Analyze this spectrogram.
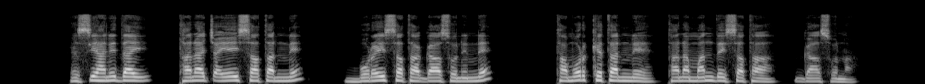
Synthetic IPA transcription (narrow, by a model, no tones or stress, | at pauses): hɛsːɪhɐnɪd̪ɐj | t̪ɐnɐt͡ʃʼɐjɛjsːɐt̪ɐnːɛ | bɔɾɛjsːɐt̪ɐɡaːsɔnɪnːɛ | t̪ɐmɔɾkːɛt̪ɐnːɛt̪ɐnɐmɐnd̪ɛjsːɐt̪ɐɡaːsɔnɐ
